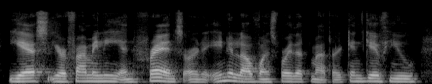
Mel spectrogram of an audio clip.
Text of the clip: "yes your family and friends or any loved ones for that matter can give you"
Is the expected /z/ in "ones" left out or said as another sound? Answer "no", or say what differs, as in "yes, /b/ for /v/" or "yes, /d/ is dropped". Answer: yes, /s/ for /z/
